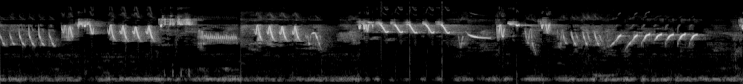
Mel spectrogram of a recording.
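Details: Energetic canary song used for tutoring other canaries and for encouraging silent birds to sing. Fast high rolling trills switch between phrases, with short sharp notes and brief pauses, over a soft low background hum.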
